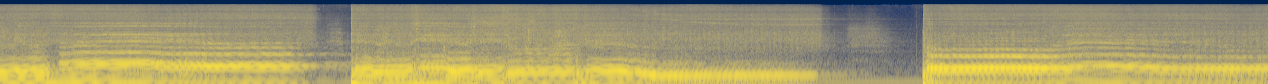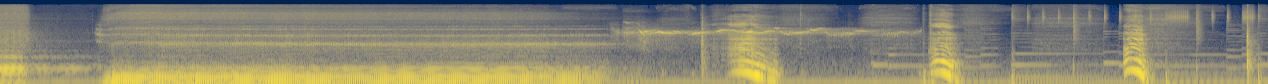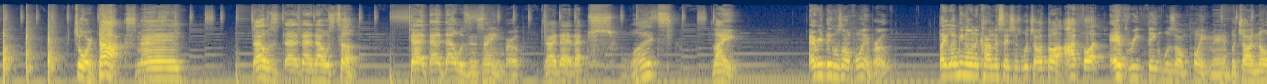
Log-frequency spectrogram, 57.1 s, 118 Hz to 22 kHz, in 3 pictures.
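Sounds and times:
deep sustained bass: 0:00.0 - 0:11.9, 0:13.9 - 0:28.1
beatbox vocal chords: 0:00.0 - 0:12.5, 0:13.8 - 0:19.8, 0:34.2 - 0:48.8, 0:56.4 - 0:57.0.

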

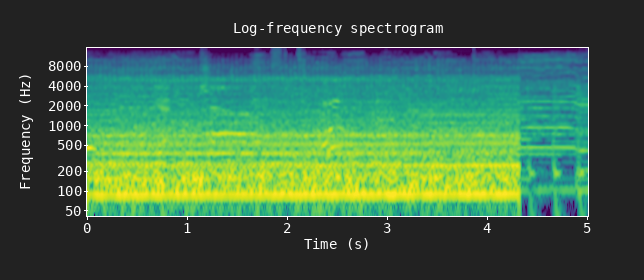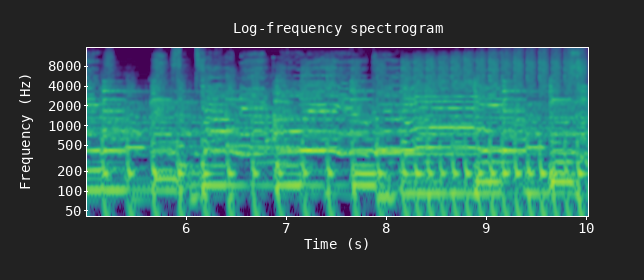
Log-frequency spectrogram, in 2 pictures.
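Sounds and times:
road noise: 0:00.0 - 0:04.3
vehicle engine drone: 0:00.0 - 0:04.4
music with beat and plucked guitar: 0:03.7 - 0:10.0.

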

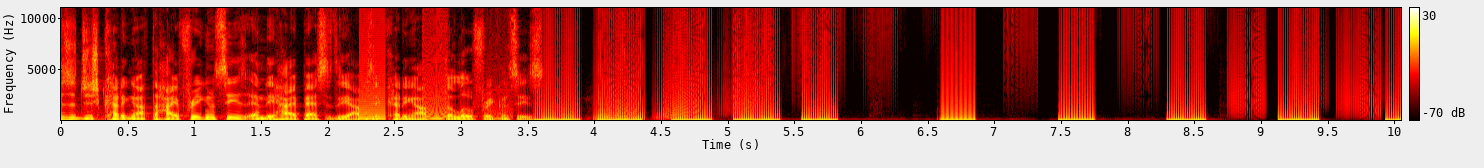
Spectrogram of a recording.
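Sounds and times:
thin synth echoes: 0:02.2 - 0:04.1
sawtooth synth notes: 0:02.2 - 0:05.9.

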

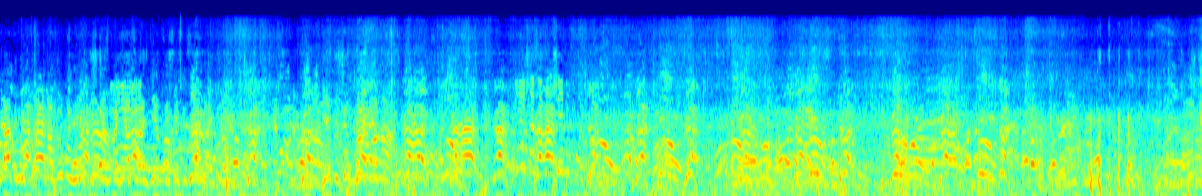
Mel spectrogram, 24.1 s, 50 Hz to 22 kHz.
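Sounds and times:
people talking and calling out: 0:00.0 - 0:24.0
water splashing: 0:00.0 - 0:24.0.

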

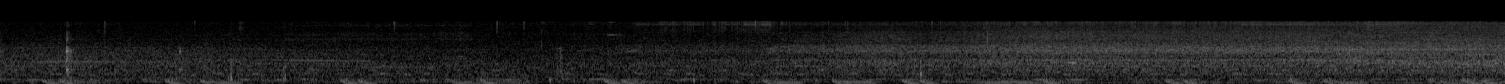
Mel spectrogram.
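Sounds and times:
laptop whirring: 0:00.0 - 0:15.0.

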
